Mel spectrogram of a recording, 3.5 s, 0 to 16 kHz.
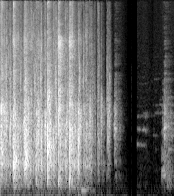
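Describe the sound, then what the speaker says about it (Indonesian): Classmates in a classroom give dense, lively applause for a presenting group, which tapers off into a few scattered claps before a brief sound at the end. "Beri aplaus dong untuk kelompok 3"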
